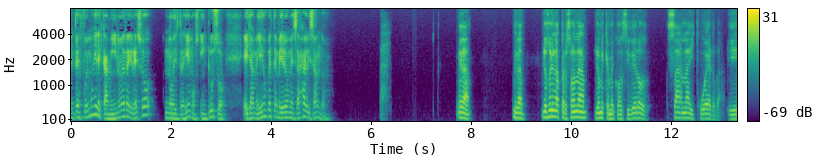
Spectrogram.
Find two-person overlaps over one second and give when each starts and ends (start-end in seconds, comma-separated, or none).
none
